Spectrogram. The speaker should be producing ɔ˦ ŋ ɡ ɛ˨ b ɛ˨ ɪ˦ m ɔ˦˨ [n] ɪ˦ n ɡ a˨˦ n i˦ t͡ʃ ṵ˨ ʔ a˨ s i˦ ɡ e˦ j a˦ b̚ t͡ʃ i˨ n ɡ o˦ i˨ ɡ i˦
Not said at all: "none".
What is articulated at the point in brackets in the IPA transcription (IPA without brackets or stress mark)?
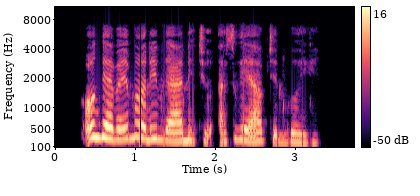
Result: n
